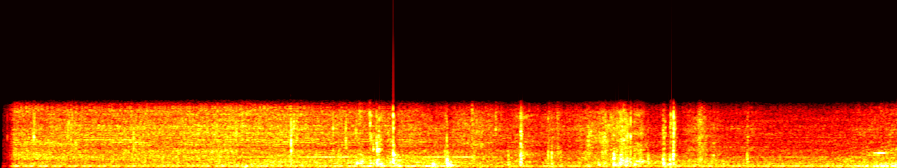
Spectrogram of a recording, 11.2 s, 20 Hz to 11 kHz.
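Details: 2002 Dodge Durango with a cold engine in cold weather: a loose, irregular light ticking and rattle over the running engine, present for the first 10-15 minutes in winter and gone once warm and when revved; never in summer; cause unknown.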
